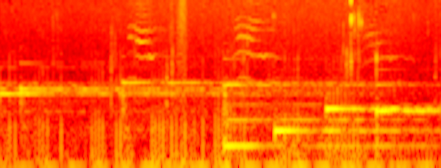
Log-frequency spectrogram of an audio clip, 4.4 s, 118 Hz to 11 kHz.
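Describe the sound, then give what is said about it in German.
A cat gives several short, high-pitched meows in quick succession, clear, as a mother cat gives birth to a litter of five kittens, over a soft, steady musical background with rising sustained tones. “Genauso verfährt die Katzenmama mit Baby Nummer 2, 3, 4 und 5.”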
